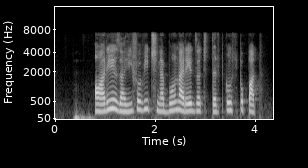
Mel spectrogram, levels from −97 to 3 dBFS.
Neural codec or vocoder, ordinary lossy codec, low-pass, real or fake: codec, 16 kHz, 1.1 kbps, Voila-Tokenizer; none; 7.2 kHz; fake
